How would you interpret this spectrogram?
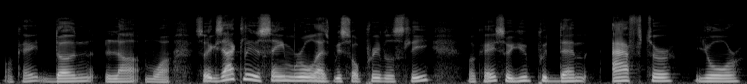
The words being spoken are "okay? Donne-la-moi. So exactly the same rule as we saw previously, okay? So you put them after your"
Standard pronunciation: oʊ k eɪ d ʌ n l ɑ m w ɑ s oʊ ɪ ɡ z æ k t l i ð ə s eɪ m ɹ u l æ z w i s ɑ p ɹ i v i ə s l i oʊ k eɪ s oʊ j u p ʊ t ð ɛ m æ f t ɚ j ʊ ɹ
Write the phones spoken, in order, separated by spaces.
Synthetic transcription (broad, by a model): oʊ k eɪ d ʌ n l ɑ m w ɑ s oʊ ɪ ɡ z æ k t l i ð ə s eɪ m ɹ u l æ z w i s ɑ p ɹ i v i ə s l i oʊ k eɪ s oʊ j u p ʊ t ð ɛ m æ f t ɚ j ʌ ɹ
